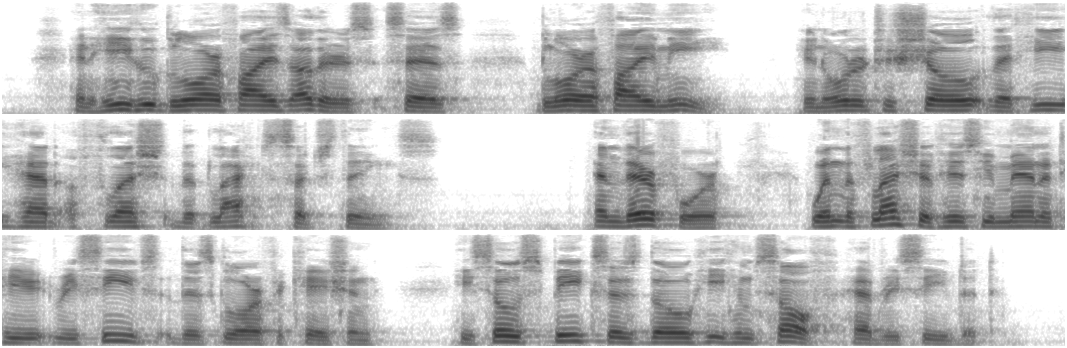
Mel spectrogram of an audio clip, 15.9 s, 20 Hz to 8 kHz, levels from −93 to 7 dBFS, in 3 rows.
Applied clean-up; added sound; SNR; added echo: none; none; none; none.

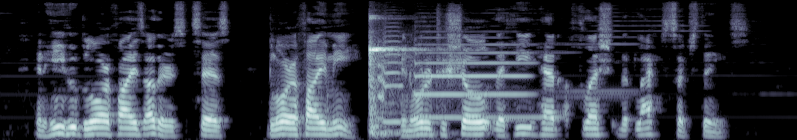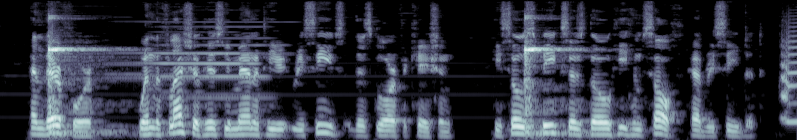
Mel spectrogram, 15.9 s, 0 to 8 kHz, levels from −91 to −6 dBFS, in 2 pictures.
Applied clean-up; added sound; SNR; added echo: classical method Wiener filter.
